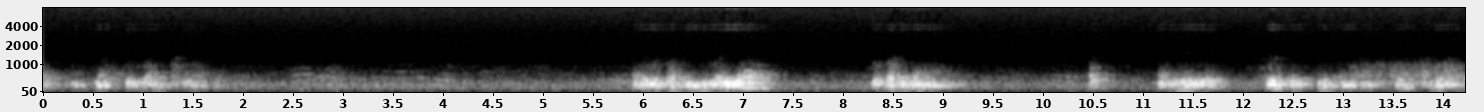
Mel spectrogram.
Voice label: Television; Golf Game With Announcer, Crowd And Players. Through Thick Wall.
